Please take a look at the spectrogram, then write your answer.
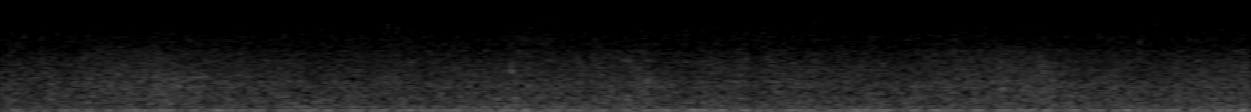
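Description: Steady rain from the fishing video game Dredge, a constant even hiss of falling drops over water with a low engine hum beneath, faint and unbroken, with no voices.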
